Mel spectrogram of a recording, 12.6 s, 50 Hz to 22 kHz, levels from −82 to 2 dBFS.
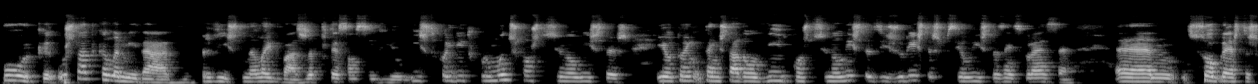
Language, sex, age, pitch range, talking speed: Portuguese, female, 20-39, 175-260 Hz, 155 wpm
